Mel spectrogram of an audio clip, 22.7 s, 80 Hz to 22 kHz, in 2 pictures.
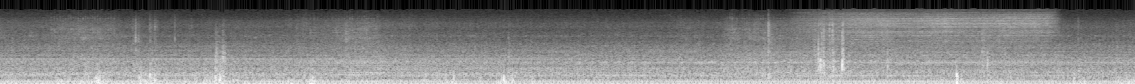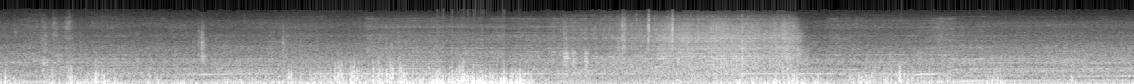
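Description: Wheel loader's diesel engine running steadily under the machine. Two spells of hiss, about 8 s and 18 s in, and a thin whine from about 13 s to 21 s are heard over it. A burst of knocks and rattles, the loudest part, comes around 16 s.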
